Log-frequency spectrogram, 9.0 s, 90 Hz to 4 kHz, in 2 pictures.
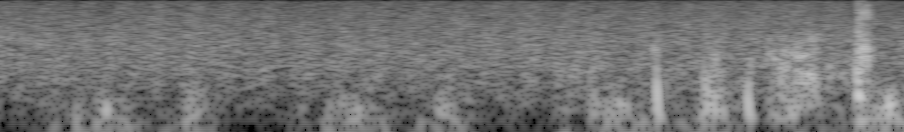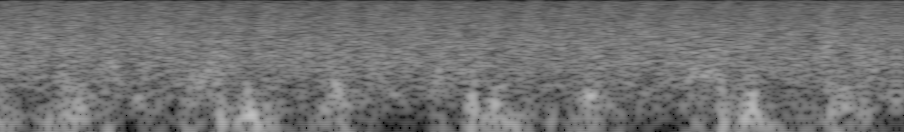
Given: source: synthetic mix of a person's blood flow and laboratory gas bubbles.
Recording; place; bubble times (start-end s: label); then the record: Doppler ultrasound of blood flow; precordium
3.29-3.38 s: bubbles
3.55-3.69 s: bubbles
3.74-3.84 s: bubbles
3.86-4.16 s: bubbles
4.29-4.41 s: bubbles
From the record:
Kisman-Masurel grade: 212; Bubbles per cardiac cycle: several, 3 to 8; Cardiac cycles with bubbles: 1 to 10%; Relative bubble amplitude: moderate (0.250 to 0.450); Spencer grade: 1 (occasional bubble signal discernible with the cardiac motion signal, with majority of cardiac periods free of bubbles); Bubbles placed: only in the low amplitude regions of the cardiac cycle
